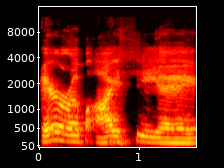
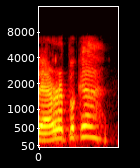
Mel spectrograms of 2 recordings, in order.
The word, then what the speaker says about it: Arabica: other one the araba it's called Arab IA and the other one is robustes yes really it's not called araba no it's Arab I it's just like Arabica that's what I call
